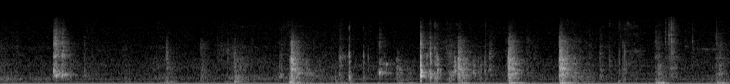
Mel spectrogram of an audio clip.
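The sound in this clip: Cupboard door knocking and clacking as it is opened and shut at home, the door partly blocked by a child's walker: many sharp, irregular knocks and thuds of varying loudness, with no talking.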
